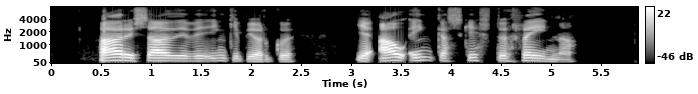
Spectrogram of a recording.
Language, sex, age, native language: Icelandic, male, 30-39, Italian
